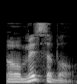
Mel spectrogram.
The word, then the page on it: omissible: British English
